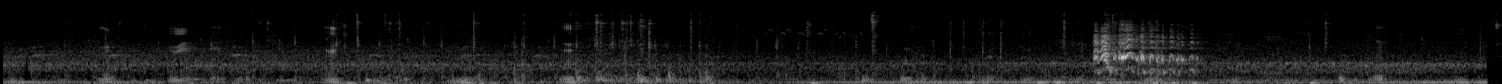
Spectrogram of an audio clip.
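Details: Kunekune pig excited for hay, doing a happy dance: steady low rumbling grunts throughout, rising to a louder, noisy squeal burst near eleven seconds, with faint shuffling sounds.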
